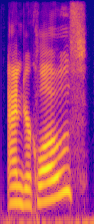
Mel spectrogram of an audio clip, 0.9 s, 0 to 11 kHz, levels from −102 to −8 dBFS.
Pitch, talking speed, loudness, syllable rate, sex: 250 Hz, 190 wpm, -15 LUFS, 5.2 syllables/s, female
